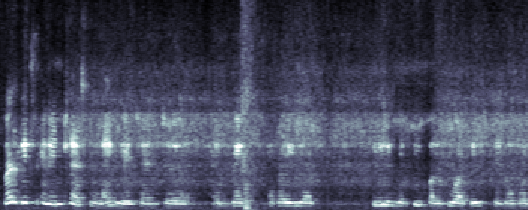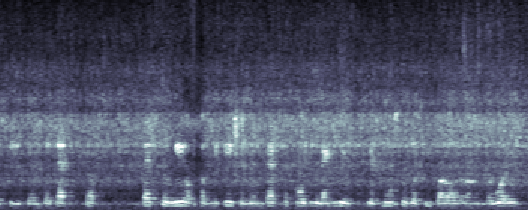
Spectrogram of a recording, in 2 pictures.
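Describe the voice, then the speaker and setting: A man's voice: medium pitch, fairly even intonation, moderate pace, echoey room, recorded from a distance, noisy background. A man whose first language is Hindi, answering practice speaking questions on a video call in loose, filler-heavy sentences. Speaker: IELTS speaking practice candidate. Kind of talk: online practice speaking session.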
